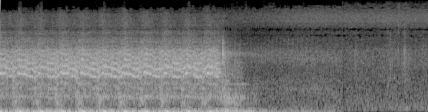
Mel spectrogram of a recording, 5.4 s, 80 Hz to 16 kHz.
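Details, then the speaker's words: American 25 excavator diesel, batteries boosted with Group 31s, cranks with steady rhythmic chuffing and catches briefly on starting fluid (laughing gas), then fades and dies; not running on diesel, fuel not reaching motor suspected; oil pressure came right up. "That sounded promising, but that was just on the laughing gas. It is not actually running on diesel fuel."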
